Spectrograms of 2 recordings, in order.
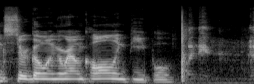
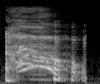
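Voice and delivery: burst of laughter. Real, not acted. Caller cracks up after hanging up, real laugh.

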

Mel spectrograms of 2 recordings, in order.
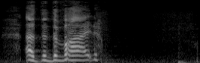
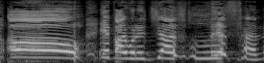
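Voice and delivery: wailing regret; 5 semitones higher, 8 dB louder than usual. Retold or imitated. Preacher voicing loved ones screaming in hell, wailing regret. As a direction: cry it out as a soul full of regret. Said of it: "I heard them scream ... saying".

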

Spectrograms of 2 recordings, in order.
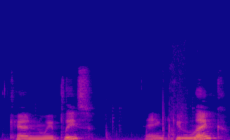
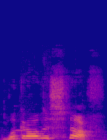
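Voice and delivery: excited; 10 semitones higher than usual. Real, not acted. Discovers unexplored area.

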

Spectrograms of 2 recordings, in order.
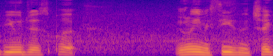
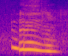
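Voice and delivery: high squealing burst of laughter; shrieking laugh; 9 dB louder than usual. Real, not acted. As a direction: let out a sudden shrill laugh. Bursts out laughing at own joke.

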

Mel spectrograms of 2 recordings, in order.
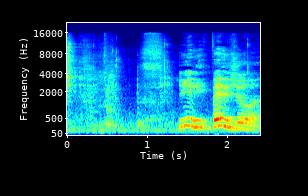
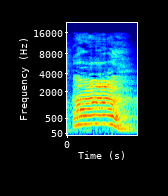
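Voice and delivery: pained gasp; 7 semitones higher, 6 dB louder than usual. Real, not acted. Reacting to burning heat.

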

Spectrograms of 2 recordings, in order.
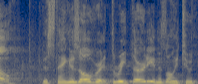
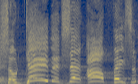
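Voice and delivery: much higher, slow fervent shout; preached climax; 12 semitones higher, 4 dB louder, slower than usual. Acted. Preacher voicing David's resolve at full force, a high shout.

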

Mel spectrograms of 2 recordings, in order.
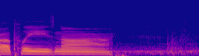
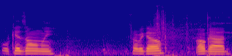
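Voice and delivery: normal talking voice

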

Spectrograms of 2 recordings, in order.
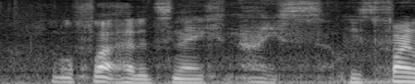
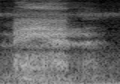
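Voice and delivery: excited wildlife host whisper; 5 dB quieter than usual. Real, not acted. Awed by snake.

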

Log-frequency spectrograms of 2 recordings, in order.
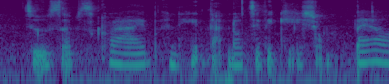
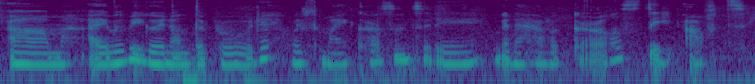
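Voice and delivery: whispering. Real, not acted. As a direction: whisper so nobody wakes. Whispers all through the vlog.

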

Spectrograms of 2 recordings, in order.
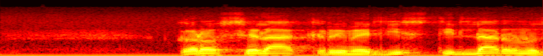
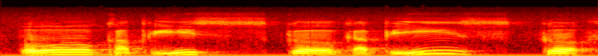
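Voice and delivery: slow, drawn-out, higher-pitched delight; blissful doctor; 5 semitones higher, much slower than usual. A narrator's reading. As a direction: stretch each word out in beatific understanding. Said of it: "rispondeva il medico con la beatitudine". (medico beato, parole strascicate)

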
